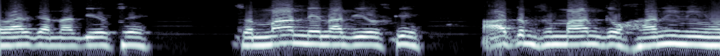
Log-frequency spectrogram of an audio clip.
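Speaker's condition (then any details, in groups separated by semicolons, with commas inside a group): Cerebral palsy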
